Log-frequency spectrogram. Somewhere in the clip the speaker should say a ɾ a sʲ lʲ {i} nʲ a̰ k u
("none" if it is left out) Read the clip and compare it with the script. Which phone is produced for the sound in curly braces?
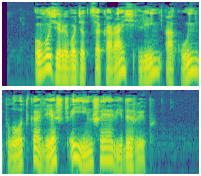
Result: i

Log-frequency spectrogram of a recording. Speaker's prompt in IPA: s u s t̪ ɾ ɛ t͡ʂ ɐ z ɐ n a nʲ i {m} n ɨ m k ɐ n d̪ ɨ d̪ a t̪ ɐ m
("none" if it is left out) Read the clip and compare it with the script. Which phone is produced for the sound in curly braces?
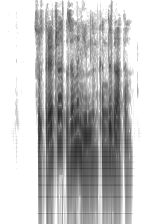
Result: m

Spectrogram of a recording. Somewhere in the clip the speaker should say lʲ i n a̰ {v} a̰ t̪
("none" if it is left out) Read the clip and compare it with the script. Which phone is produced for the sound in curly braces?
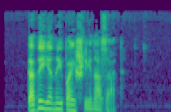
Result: z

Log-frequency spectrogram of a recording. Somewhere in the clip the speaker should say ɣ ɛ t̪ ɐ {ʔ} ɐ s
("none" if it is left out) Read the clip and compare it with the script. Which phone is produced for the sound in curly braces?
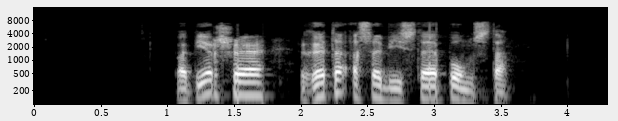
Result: ʔ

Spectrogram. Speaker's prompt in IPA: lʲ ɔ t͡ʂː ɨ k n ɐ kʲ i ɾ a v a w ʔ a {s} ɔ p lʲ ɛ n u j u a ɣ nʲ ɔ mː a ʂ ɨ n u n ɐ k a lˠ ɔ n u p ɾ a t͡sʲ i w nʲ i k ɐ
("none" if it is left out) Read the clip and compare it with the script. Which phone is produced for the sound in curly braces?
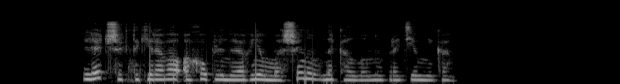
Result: x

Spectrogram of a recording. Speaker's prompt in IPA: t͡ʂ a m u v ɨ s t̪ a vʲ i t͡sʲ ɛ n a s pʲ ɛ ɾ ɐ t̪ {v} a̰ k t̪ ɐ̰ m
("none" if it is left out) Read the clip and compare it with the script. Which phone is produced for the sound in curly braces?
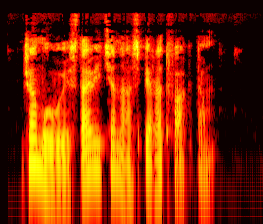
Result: f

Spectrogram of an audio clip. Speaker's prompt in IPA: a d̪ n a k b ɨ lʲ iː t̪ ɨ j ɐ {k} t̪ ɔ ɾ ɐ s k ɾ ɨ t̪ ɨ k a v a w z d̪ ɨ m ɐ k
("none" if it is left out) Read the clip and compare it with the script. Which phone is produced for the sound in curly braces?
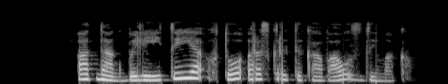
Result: x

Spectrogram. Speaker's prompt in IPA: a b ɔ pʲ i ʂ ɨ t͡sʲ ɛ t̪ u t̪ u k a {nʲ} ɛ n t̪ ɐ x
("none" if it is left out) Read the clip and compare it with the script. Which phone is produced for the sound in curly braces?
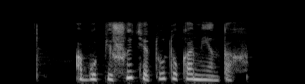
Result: mʲ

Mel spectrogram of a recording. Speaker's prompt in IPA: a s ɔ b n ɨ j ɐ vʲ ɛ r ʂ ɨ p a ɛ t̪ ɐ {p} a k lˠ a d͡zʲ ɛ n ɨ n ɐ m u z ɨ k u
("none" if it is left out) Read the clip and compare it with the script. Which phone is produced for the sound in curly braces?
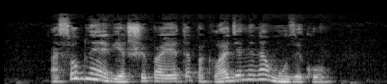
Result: p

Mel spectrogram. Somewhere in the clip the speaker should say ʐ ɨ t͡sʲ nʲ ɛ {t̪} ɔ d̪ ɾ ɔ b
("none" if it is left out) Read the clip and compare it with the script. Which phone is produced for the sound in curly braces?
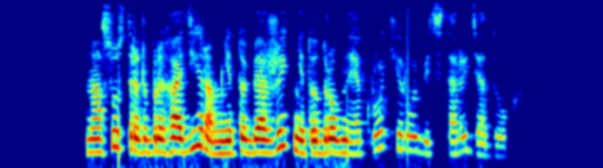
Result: t̪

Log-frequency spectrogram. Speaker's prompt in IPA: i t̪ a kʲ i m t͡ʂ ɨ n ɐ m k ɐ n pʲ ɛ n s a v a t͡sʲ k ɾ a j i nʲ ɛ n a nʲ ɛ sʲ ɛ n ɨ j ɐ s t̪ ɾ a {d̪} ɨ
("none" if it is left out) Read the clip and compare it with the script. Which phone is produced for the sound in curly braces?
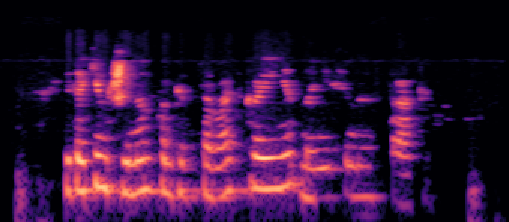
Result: t̪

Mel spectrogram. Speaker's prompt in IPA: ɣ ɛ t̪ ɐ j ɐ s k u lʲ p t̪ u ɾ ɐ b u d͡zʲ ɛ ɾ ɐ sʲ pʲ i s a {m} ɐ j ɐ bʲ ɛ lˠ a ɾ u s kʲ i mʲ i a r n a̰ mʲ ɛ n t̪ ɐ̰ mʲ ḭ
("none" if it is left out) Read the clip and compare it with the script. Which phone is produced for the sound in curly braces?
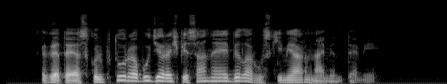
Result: n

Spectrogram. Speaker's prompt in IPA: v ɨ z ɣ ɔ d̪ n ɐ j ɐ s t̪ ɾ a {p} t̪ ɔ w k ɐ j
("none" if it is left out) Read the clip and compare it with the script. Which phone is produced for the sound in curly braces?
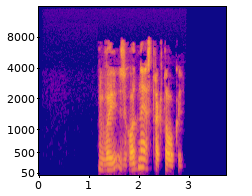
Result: k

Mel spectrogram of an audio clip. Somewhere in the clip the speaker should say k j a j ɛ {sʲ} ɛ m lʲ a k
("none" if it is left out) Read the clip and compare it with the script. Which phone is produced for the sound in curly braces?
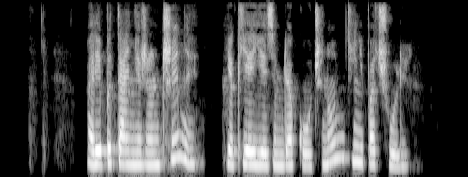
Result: zʲ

